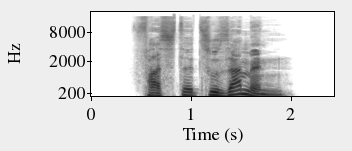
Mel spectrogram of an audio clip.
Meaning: inflection of zusammenfassen: 1. first/third-person singular preterite 2. first/third-person singular subjunctive II
- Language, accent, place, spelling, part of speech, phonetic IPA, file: German, Germany, Berlin, fasste zusammen, verb, [ˌfastə t͡suˈzamən], De-fasste zusammen.ogg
